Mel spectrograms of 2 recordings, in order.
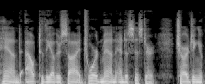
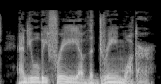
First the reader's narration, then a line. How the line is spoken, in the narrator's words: the old woman said in a raspy voice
